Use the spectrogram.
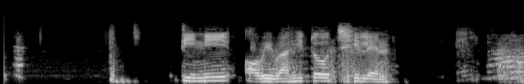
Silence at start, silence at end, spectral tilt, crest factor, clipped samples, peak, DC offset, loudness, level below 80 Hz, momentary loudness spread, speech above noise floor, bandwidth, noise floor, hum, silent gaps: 0.05 s; 0 s; -6 dB/octave; 16 dB; under 0.1%; 0 dBFS; under 0.1%; -14 LUFS; -50 dBFS; 17 LU; 45 dB; 7.4 kHz; -59 dBFS; none; none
